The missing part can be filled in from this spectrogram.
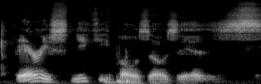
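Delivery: unhinged, manic voice in a very slow drawl. Retelling how his wife voiced the bozos: maniacally crazy voice. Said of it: "it's maniacally crazy voice".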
